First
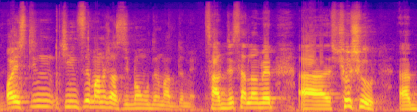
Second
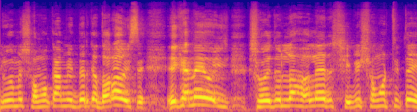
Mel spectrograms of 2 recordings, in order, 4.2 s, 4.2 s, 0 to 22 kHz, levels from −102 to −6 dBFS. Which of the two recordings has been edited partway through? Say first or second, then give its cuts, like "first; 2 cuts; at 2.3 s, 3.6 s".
first; 1 cut; at 2.0 s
